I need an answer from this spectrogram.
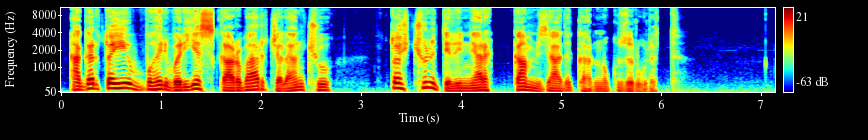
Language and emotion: Kashmiri, neutral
